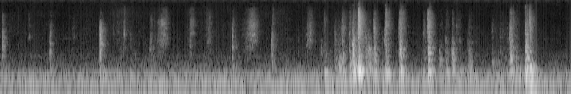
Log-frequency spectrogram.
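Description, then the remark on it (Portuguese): Wooden furniture sounds: the second drawer of a dark cabinet slides and knocks, followed by a string of small clicks, taps and rustling as a framed portrait is handled and lifted out, with a steady low hum underneath. “Aquele móvel escuro na segunda gaveta há um retrato emoldurado. Vá e apanho.”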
